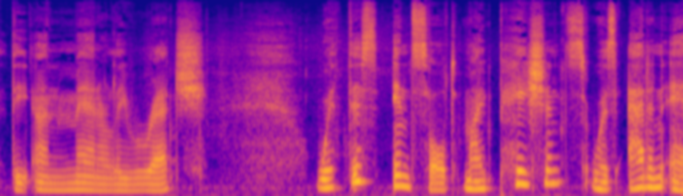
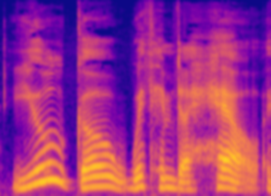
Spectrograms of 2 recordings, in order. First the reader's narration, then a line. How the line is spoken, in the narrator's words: exclaimed his master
